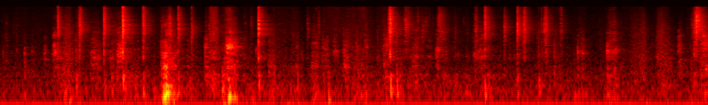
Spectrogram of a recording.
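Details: Corgi puppy busy with a watermelon indoors, giving quick, breathy panting mixed with wet smacking and licking clicks, dense bursts through the whole stretch, with a steady low hum behind.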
